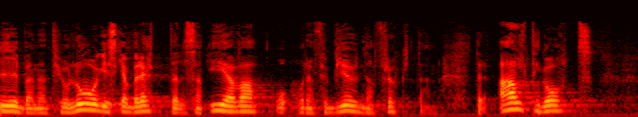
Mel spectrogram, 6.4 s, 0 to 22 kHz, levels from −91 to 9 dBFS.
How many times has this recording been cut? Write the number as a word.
three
